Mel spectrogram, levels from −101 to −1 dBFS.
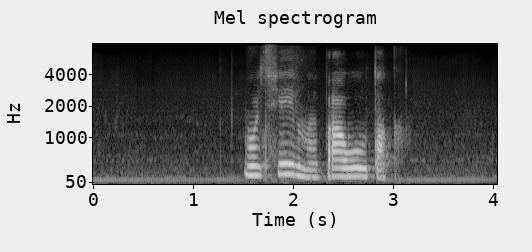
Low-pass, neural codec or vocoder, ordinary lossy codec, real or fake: none; codec, 16 kHz, 2 kbps, X-Codec, HuBERT features, trained on general audio; none; fake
